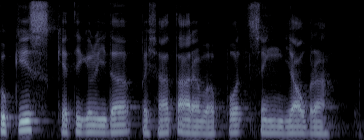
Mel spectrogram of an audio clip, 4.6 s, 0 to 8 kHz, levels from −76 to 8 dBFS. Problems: background sounds at intervals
